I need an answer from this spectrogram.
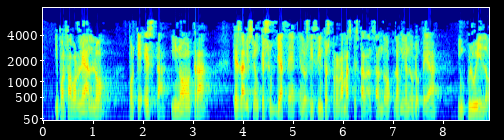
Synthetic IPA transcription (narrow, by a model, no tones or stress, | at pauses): ipo̞ɾfaβ̞o̞ɾle̞anlo̞ | po̞ɾke̞ʔe̞st̪a̰ino̞ot̪ɾa | e̞zlaβ̞isjo̞ŋke̞suβʝaθe̞ʔḛnlo̞zðist̪int̪o̞spɾo̞ɣ̞ɾamaskest̪ala̰n̟θand̪o̞la̰unjõ̞ne̞wɾo̞pe̞a | iŋkluið̞o̞̰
